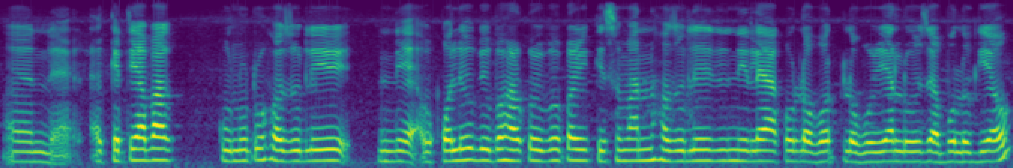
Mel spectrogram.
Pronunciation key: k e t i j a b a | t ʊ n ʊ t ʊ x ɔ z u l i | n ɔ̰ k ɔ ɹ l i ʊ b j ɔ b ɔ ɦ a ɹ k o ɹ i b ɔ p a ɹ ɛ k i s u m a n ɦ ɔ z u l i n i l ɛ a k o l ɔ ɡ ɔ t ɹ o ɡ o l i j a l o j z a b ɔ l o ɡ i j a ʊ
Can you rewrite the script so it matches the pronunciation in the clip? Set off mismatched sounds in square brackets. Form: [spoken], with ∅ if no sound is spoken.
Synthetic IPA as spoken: k e t i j a b a | [k] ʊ n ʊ t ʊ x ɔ z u l i | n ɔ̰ k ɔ [∅] l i ʊ b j ɔ b ɔ ɦ a ɹ k o ɹ i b ɔ p a ɹ [i] k i s u m a n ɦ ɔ z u l i n i l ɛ a k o l ɔ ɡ ɔ t [l] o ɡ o [ɹ] i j a l o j z a b ɔ l o ɡ i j a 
